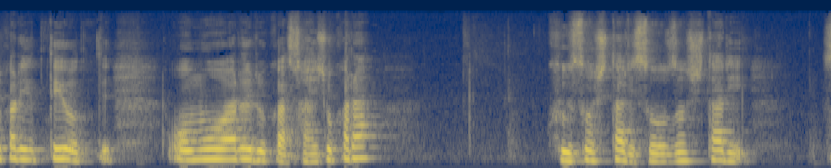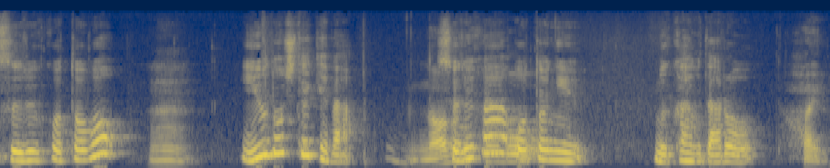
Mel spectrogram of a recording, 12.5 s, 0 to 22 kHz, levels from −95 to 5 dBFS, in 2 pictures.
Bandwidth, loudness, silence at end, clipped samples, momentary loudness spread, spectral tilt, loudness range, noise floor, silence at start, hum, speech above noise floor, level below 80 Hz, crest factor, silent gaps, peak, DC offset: 16 kHz; -14 LUFS; 0 s; under 0.1%; 16 LU; -5 dB/octave; 3 LU; -51 dBFS; 0 s; none; 37 dB; -54 dBFS; 14 dB; none; 0 dBFS; under 0.1%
